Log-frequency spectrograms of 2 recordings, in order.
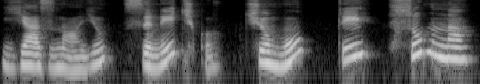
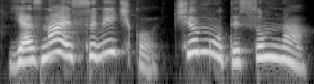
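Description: First: The line is recited at a slower pace. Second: The line is recited at a quicker pace.

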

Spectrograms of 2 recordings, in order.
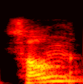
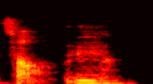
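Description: First: The word is said smoothly without a break. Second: The word is said with a break inside it. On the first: The speaker calls it right. "именно как цон" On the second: The speaker calls it wrong. "а не как цон"

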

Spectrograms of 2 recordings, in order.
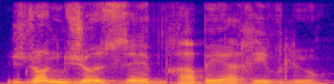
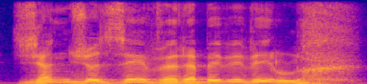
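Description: First: The name is said with a French accent. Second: The name is said with an Italian accent. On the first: "the way the French wants it to be pronounced" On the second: "as the Italians would have pronounced it"

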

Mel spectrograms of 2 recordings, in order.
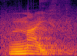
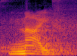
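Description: The two takes are said the same way.

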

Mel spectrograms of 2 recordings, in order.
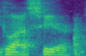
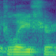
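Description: First: It is pronounced the British way. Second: It is pronounced the non-British way. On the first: "they say glacier" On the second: "They don't say glacier in England"

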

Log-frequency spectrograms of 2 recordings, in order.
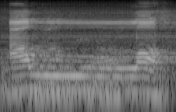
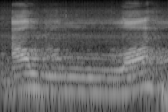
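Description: Both takes have the same delivery.

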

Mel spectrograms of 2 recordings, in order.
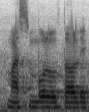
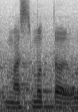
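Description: First: The article's l sound is clearly pronounced. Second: The l merges into a doubled t sound. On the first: The speaker calls it wrong. "Bukan mus" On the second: The speaker calls it right. "huruf samsiah. Alnya tidak kelihatan"

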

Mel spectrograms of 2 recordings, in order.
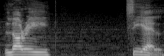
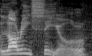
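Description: First: The ending is two syllables, like 'see-ell'. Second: The ending is one syllable, like 'seal'. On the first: The speaker calls it right. "but it's lorry C L" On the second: The speaker calls it wrong. "It's not lorry seal"

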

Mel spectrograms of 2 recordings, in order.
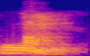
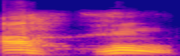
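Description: First: The word ends without any n sound. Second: The word ends with a final n sound. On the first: The reader stops on this word. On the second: The reader keeps going without stopping.

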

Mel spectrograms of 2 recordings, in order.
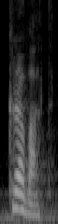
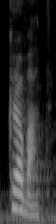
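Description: No difference in how they are said.

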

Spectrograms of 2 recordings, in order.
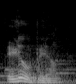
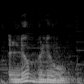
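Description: First: The stress is on the first syllable. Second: The stress is on the second syllable. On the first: The speaker calls it wrong. "Помилковим є наголошування" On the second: The speaker calls it right. "правильно наголошувати ці дієслова так"

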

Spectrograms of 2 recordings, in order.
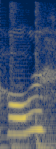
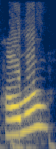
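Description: First: The word ends in an 'er' vowel sound. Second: The word ends in an 'oh' vowel sound. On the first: The speaker calls it wrong. "not Holler" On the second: The speaker calls it right. "or Holo"

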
